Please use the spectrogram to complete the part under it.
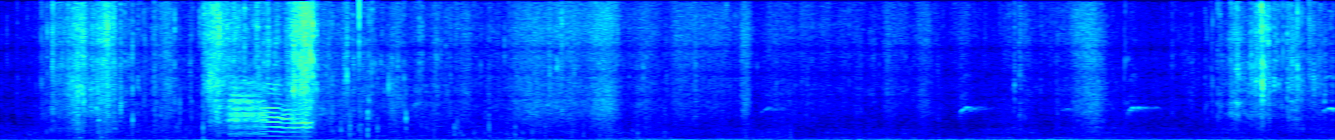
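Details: Lively tortoiseshell community cat, friendly and kneading as it waits for a cuddle, makes a single quick meow over background rustling. Faint high chirps follow later.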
